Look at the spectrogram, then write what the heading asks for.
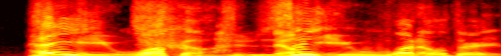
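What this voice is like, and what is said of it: Exaggerated radio announcer voice. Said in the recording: “that really weird Troy McClure radio voice”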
